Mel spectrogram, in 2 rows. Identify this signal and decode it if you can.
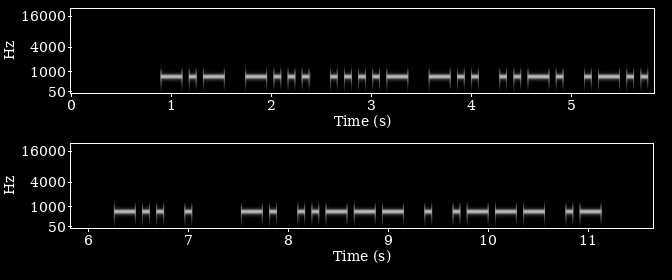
Morse code, heard as a keyed tone, about 17 wpm, 700 Hz. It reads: KB4DFL DE N2EJA
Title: USA Callsign DE Callsign 17wpm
